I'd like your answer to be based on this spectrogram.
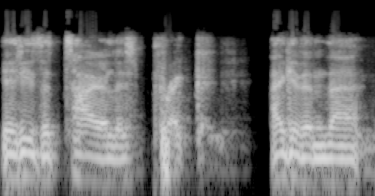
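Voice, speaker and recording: A crude, resentful poor townsman from a comic period script , read by a man. His voice sits fairly low, and he grumbles with bitter sarcasm. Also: level tone, normal speed, a bit bright. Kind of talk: screenplay table read.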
